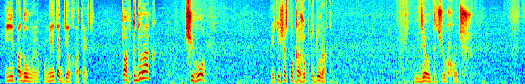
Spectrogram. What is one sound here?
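A middle-aged man speaks firmly, close by.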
